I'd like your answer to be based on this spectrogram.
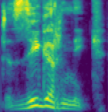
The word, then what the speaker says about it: Zeigarnik: I had to actually look up how to pronounce it, Zeigarnik.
